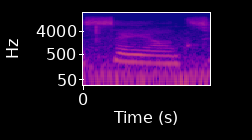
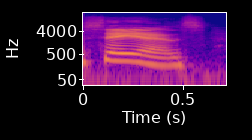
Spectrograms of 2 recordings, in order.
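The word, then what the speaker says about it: séance: time oh holy mother we hold this divination Seance in your name divination Seance hey thanks for saying that for me game now I know how to say it perfectly divination sayans I kind of said it already but we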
